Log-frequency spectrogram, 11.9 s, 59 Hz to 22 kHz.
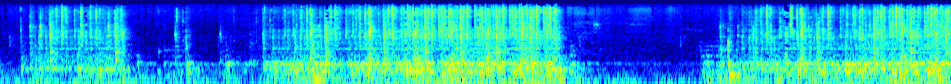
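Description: Singer 111W152 industrial walking-foot, triple compound feed sewing machine stitching through leather in controlled bursts: a few short slow runs at first, a steadier run from about three seconds in, a stop of about two seconds around the middle, then it sews again.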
